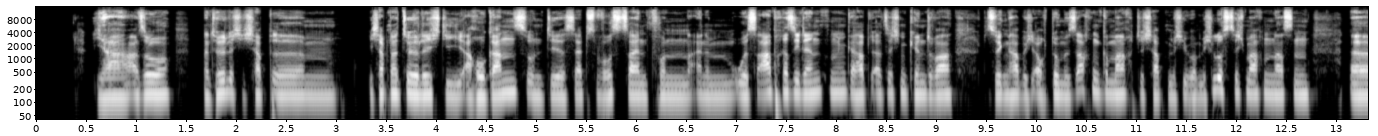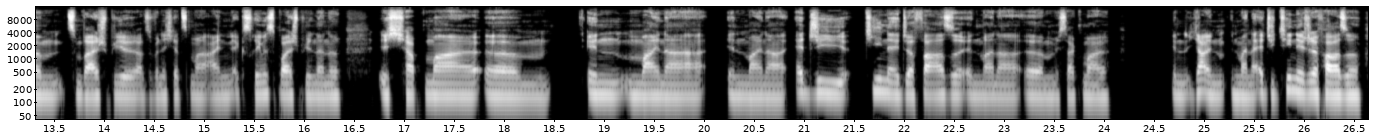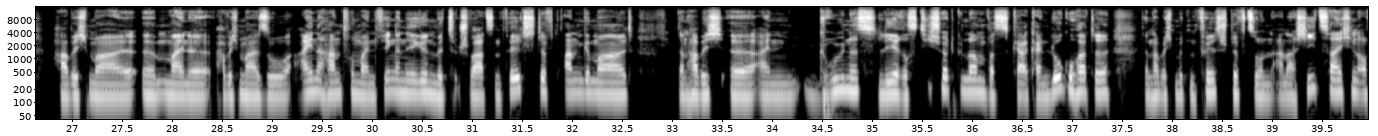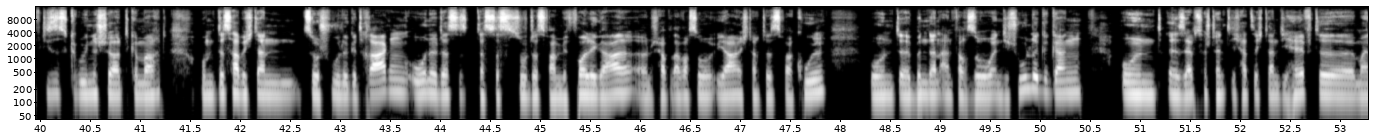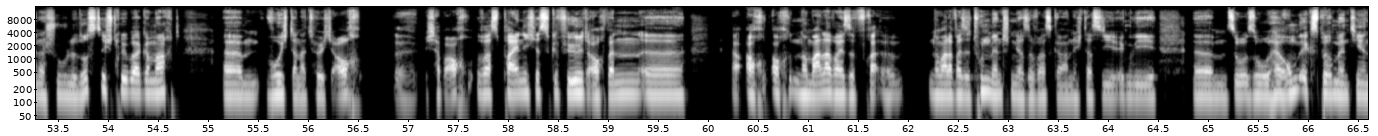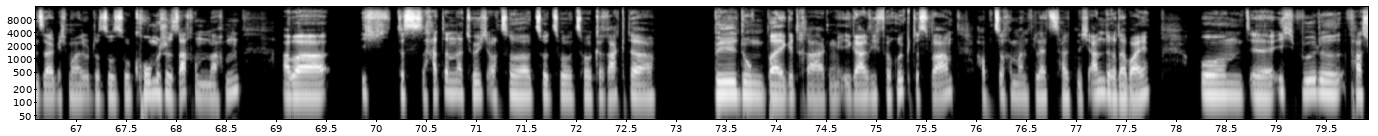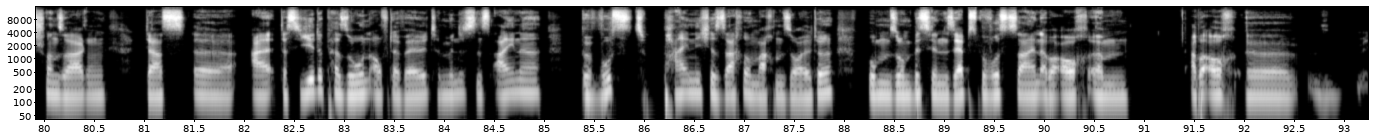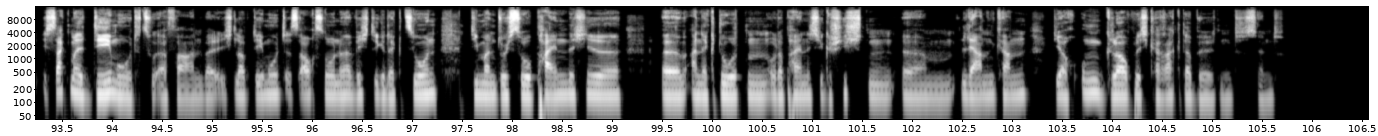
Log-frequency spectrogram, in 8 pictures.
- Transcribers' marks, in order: in English: "edgy"; in English: "edgy"
- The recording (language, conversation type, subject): German, podcast, Hast du eine lustige oder peinliche Konzertanekdote aus deinem Leben?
